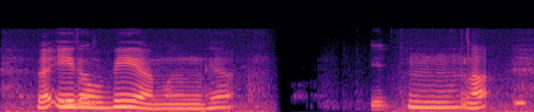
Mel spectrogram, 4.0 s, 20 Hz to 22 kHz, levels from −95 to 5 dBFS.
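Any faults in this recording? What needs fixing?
An echo canceller likely mistook double talk for echo and turned the speech down by around 40 dB from 0.77 to 2.12 s and from 3.71 s to the end, causing speech suppressed in double talk. Better double-talk detection, which keeps adaptation and suppression gentle while both sides speak, would prevent it.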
